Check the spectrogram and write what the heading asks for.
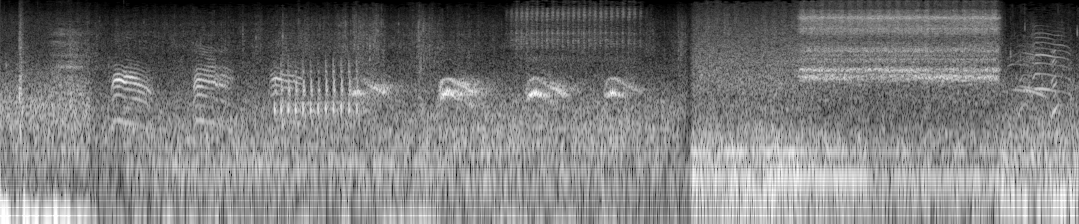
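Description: Bird calls: a run of short, falling notes repeating about twice a second. A loud, steady buzzing tone lasts about a second and a half near the end, and then the calls start again.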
